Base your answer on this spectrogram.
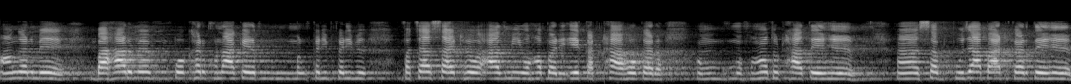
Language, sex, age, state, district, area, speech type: Hindi, female, 60+, Bihar, Begusarai, rural, spontaneous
